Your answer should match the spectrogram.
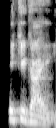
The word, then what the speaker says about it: Ikigai: but is it I- Ikigai? Is that right? – Ikigai, yes.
